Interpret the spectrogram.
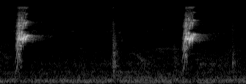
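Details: Javan myna giving two loud, harsh, explosive chip notes about one and a half seconds apart, each a short burst, with a faint click between and low background hum.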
